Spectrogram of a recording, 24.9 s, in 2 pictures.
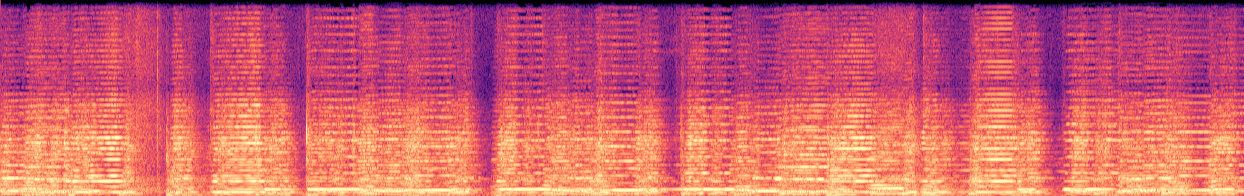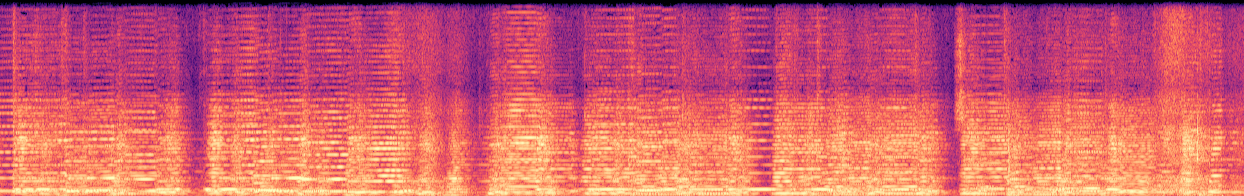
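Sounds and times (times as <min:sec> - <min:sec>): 
rhythm track: 0:00.0 - 0:24.8.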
